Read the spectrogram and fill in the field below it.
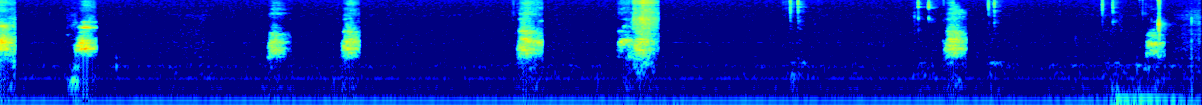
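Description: Dogs bark in short, separate bursts from a room nearby, about eight or nine sharp yips and barks spaced irregularly over a quiet, low background hum.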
